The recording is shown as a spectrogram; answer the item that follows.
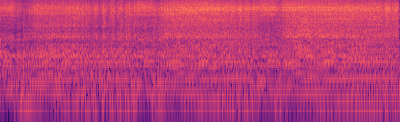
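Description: Suzuki Gixxer SF race bike's single-cylinder engine, revved on a rear-wheel stand, with its pitch climbing, dropping back and climbing again about three times.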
